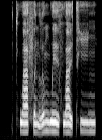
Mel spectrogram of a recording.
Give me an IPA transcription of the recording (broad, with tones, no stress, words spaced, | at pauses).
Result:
t̪ʰwä˥fə˥˩n lɤ˥ŋwe˥˧ɪ̯fwa˥˩ɪ̯ t̪ʰi˥ŋ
